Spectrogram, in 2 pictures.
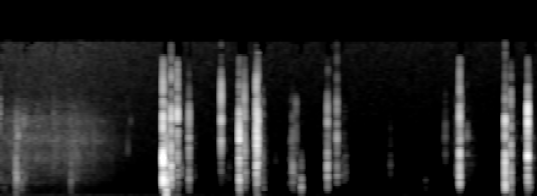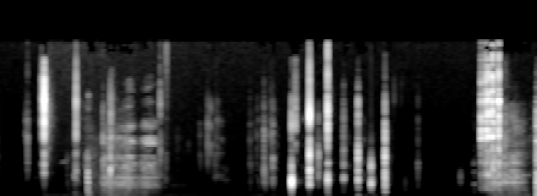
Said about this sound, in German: Das war jetzt nur die äh, Plastikverpackung. Das Geräusch war abgefahren, finde ich.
